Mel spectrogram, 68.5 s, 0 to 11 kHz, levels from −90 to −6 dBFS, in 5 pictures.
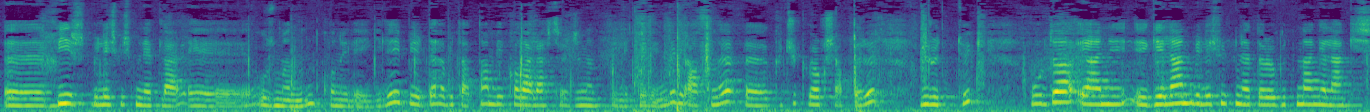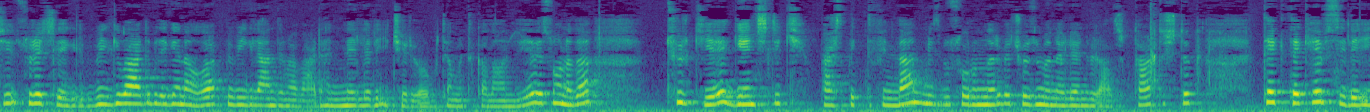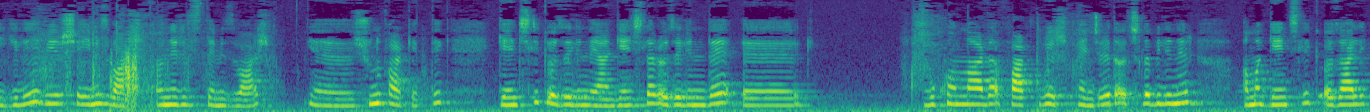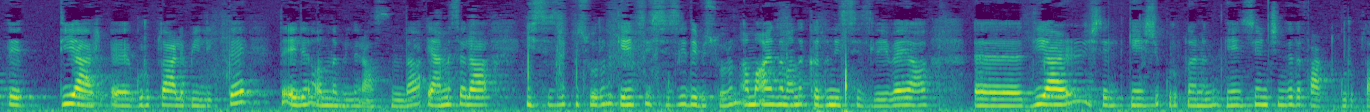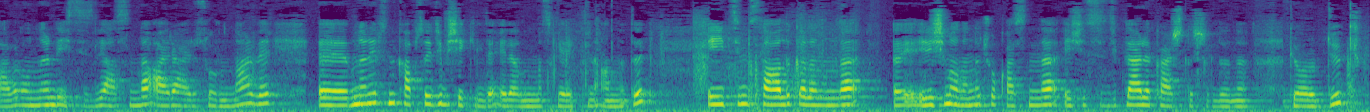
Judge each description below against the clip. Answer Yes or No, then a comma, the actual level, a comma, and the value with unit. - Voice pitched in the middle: No, high, 225 Hz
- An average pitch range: Yes, average, 3.2 semitones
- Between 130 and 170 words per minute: Yes, average, 135 wpm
